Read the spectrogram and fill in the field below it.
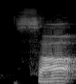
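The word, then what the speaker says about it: ثاء: அதற்கு அடுத்த எழுத்துக்கு மூணு புள்ளி இருக்கும், இதை சான்னு சொல்லுவாங்க. நம்முடைய நுனிப்பல், பல்லுடைய அந்த நுனி இருக்குது பார்த்தீங்களா, அதில் நாக்குடைய நுனியை வச்சு சா அப்படின்னு சொல்லணும். நம்முடைய நாக்கினுடைய நுனியை மேல் பல்லினுடைய நுனியில் வைத்து, ஓரத்தில் வைத்து சா என்று சொல்லணும்.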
